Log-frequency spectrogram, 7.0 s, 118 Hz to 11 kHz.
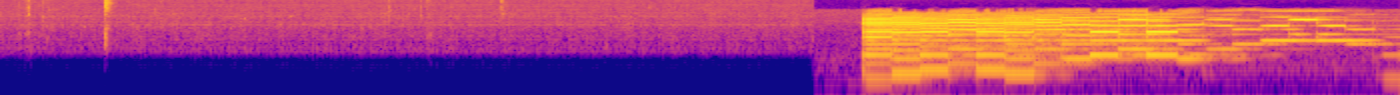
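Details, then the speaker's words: Commodore SX-64 repair with a dead test cartridge running the diagnostic: quiet, then a clear bright test tune of stepped notes plays for about three seconds; SID sound chip works. "Okay, well that's good to hear that the SID is going."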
